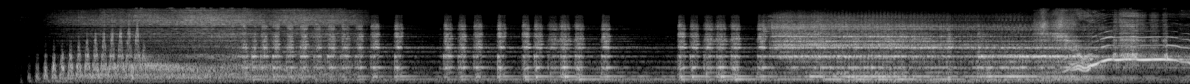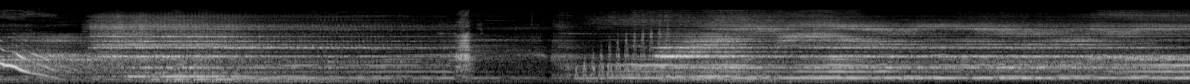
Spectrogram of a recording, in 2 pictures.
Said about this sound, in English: In part one of Sonic Rupture, all of the installations use the elements, wind and water, to generate sound. This is Elemental Shapings.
